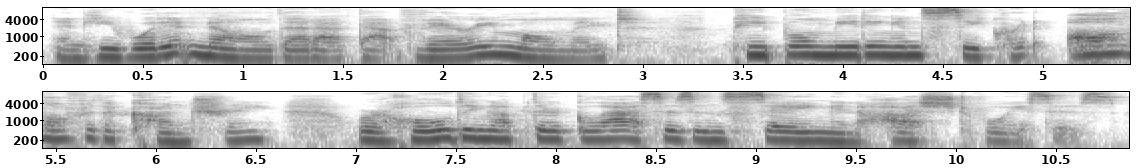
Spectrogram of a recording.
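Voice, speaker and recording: A woman teacher reading a storybook aloud to children, expressively, sometimes dropping into a hush for effect. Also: mid-range voice, slightly rough.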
